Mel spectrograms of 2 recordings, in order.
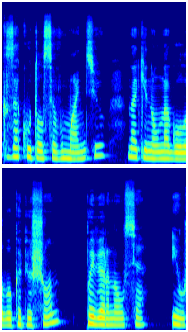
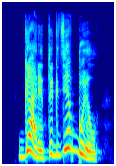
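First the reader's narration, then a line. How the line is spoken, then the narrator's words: Shrieked together. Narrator (Russian): завизжала Гермиона вместе с Роном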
